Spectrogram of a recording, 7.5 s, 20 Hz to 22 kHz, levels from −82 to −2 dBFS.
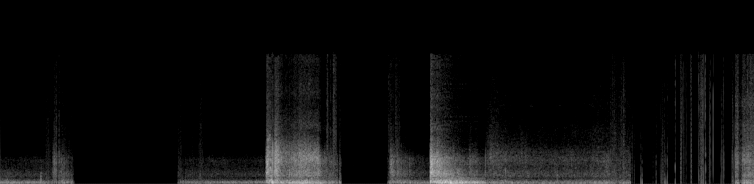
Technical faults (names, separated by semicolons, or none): intermittent contact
